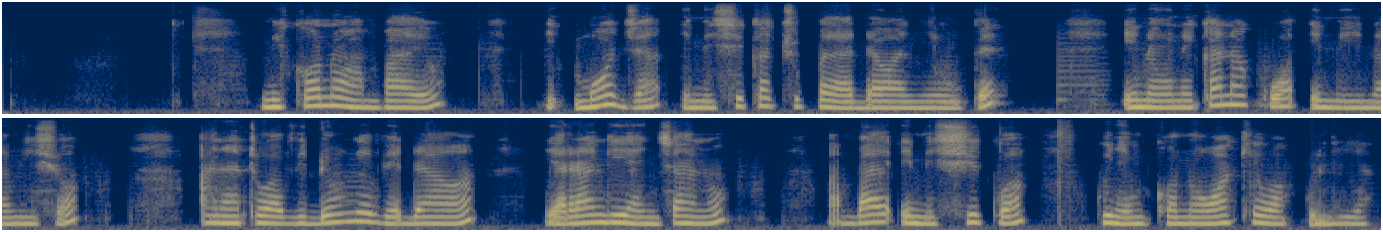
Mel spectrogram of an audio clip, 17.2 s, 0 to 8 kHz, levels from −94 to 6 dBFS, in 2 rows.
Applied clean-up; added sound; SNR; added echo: neural diffusion model UNIVERSE++.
